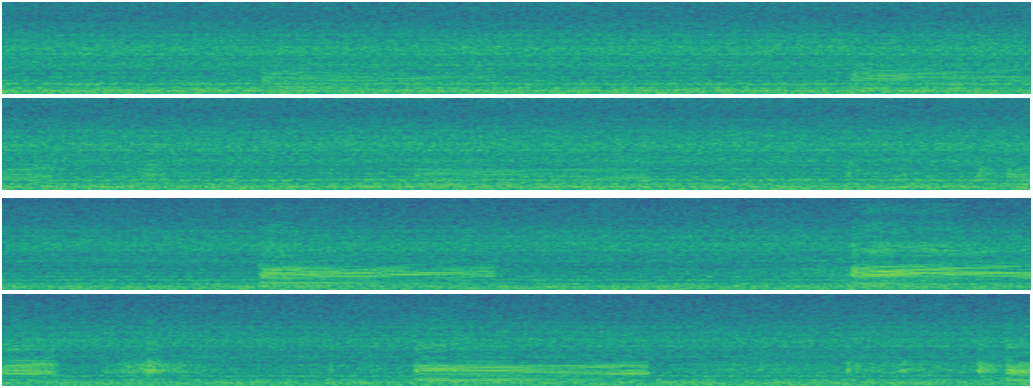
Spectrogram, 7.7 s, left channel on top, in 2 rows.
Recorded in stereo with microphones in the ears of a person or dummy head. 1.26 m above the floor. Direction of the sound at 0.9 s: 80° right.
